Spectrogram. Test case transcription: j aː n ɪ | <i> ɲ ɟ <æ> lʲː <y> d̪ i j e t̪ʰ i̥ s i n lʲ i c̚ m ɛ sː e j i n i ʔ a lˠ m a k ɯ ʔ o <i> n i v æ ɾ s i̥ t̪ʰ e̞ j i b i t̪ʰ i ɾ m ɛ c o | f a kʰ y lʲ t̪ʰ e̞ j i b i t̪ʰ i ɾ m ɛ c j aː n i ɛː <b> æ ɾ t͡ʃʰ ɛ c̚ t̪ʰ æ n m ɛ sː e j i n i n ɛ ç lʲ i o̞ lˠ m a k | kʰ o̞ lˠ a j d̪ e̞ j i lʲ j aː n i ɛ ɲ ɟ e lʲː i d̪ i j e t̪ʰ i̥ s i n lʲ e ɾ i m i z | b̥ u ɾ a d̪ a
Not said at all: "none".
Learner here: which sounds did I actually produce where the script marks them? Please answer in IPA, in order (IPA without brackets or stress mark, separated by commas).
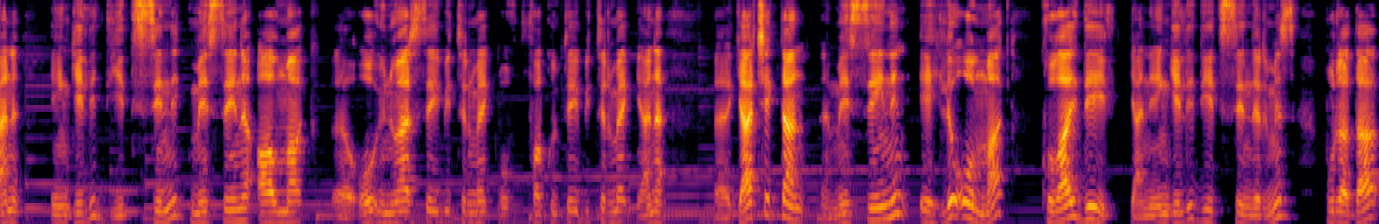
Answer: ɛ, e, i, y, ɟ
